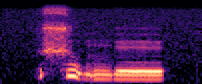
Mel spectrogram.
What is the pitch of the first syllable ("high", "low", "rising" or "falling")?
falling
